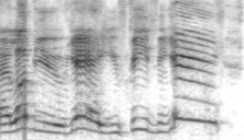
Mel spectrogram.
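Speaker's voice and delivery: super happy, gushing, high, swooping dog voice. Imitating a dog from a cat and dog video: imitating a super happy dog. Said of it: "every dog is, like, super happy".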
